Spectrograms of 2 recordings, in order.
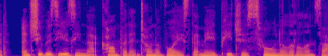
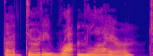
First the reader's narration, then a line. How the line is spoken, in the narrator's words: Chelsea exclaimed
